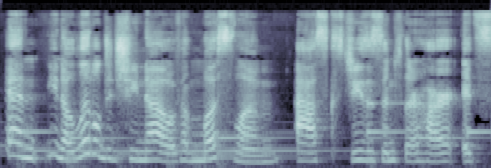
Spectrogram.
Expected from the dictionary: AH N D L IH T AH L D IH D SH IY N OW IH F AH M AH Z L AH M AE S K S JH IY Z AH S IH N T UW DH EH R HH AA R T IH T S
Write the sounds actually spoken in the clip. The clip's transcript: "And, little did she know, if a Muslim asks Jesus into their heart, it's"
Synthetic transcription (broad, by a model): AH N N L IH T L D IH D SH IY N OW IH F AH M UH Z L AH M AE S K S JH IY Z AH S IH N T UW DH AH R HH AA R T IH T S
